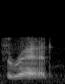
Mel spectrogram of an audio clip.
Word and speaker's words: Serad: Hi, it's actually pronounced Serad.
